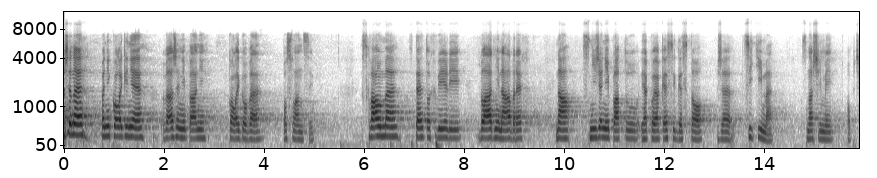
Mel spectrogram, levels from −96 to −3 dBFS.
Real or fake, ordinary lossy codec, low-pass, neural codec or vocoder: real; Opus, 32 kbps; 7.2 kHz; none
